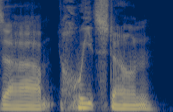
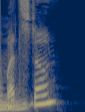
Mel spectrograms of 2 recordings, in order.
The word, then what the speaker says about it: whetstone: I tell you what, I got me a nice Japanese wheatstone. – Whetstone? – Nope.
